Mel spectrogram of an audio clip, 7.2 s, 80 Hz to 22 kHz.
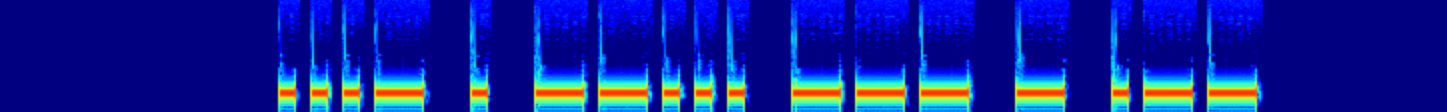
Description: Morse code, heard as a keyed tone, about 16 wpm, 700 Hz. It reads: VE7OTW
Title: DXCC-100 Call Signs - 6 Characters - Repeated 3x - 15wpm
